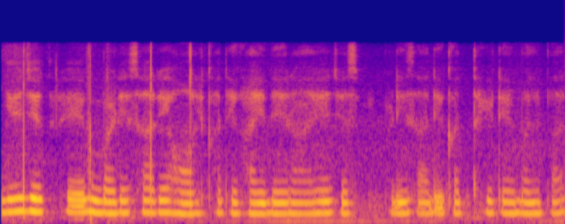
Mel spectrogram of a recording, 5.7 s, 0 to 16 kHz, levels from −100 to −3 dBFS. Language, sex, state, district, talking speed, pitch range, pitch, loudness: Hindi, female, Haryana, Jhajjar, 160 wpm, 180-195 Hz, 185 Hz, -21 LUFS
